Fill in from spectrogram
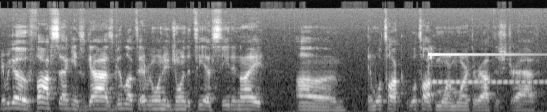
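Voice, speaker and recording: A man speaks at a moderate pace with a fairly high pitch and ordinary pitch variation. Noticeable background noise can be heard. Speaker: fantasy football streamer. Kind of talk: live stream commentary. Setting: live stream. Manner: casual, filler-heavy.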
